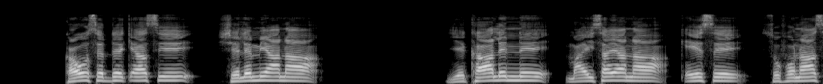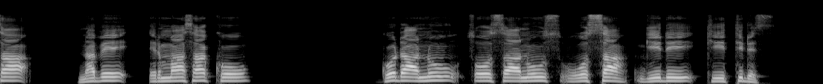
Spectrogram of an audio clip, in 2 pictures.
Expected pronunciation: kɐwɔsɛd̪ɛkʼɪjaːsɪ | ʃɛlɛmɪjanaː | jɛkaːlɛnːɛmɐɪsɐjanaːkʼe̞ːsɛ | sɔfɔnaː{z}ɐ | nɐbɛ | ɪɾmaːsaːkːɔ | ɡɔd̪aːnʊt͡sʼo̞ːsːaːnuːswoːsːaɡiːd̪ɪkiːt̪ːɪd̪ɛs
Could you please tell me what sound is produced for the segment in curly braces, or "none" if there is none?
s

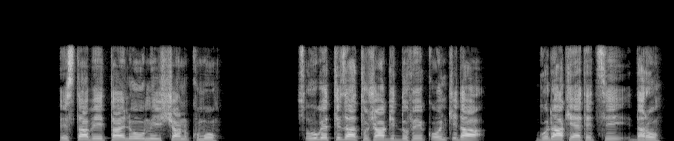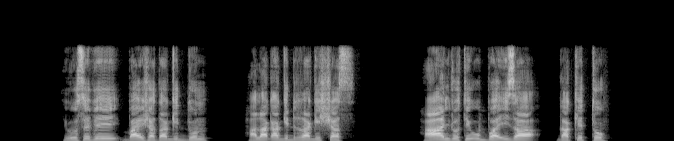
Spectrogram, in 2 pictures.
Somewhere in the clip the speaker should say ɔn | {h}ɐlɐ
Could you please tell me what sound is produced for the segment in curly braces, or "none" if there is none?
h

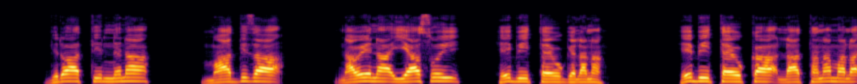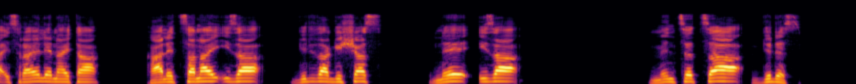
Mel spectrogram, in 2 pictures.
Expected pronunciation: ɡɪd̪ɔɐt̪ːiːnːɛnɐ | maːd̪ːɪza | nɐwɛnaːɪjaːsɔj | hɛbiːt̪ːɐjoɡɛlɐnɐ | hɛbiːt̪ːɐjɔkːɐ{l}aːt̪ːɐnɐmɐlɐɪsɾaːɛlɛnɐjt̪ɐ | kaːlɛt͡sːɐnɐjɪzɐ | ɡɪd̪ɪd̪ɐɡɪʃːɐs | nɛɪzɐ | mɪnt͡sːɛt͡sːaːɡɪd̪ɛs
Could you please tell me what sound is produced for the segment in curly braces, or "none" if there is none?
l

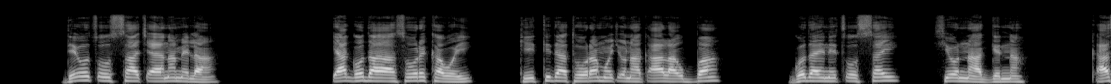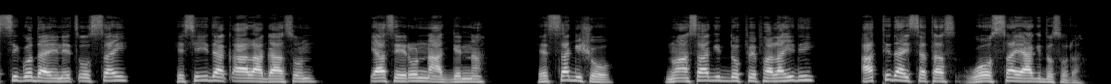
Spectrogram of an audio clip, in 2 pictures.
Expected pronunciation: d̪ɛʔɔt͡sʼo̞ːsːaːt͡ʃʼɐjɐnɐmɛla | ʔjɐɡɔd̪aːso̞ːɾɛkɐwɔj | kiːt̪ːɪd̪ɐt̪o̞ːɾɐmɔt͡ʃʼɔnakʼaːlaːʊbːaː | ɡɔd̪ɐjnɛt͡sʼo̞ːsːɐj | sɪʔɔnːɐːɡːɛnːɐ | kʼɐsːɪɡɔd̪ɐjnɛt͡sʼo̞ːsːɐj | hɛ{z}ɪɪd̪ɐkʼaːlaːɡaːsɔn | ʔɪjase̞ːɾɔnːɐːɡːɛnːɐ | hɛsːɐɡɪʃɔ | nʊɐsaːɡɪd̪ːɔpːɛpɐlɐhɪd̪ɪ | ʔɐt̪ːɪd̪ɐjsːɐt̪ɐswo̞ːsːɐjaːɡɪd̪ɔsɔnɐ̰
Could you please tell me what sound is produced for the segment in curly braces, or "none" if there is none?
s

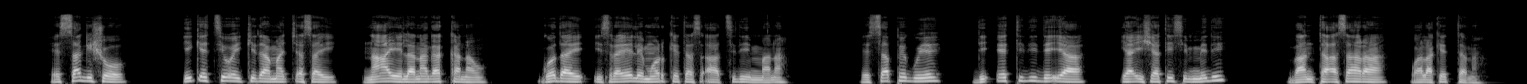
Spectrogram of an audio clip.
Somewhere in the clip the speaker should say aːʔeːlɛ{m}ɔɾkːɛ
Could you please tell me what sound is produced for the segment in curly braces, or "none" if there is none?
m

